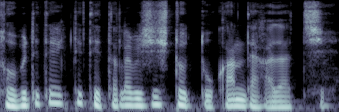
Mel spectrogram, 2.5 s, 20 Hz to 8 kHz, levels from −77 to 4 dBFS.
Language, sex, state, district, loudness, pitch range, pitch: Bengali, male, West Bengal, Cooch Behar, -16 LUFS, 115-150 Hz, 130 Hz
